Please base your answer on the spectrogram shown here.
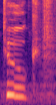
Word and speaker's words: toque: It's a Canadian toque, pronounced toque.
